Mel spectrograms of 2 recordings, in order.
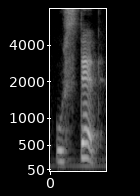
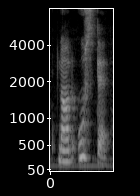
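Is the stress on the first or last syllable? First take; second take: last; first. First: The stress is on the last syllable. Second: The stress is on the first syllable. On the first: The speaker calls it right. "the stress falls on the last syllable. Usted" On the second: The speaker calls it wrong.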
